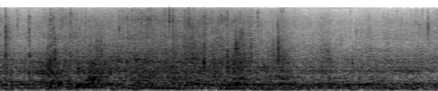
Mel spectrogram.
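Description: A group of road racing bicycles riding past close by, with wind noise on the microphone, a steady low hum underneath and scattered light clicks; it swells a little as the riders go by.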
